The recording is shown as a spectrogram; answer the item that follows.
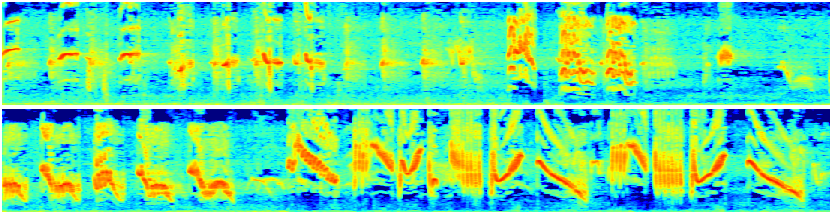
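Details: Mimicking lark song: a run of quick high twittering notes, a brief pause, then loud sweeping whistles that rise and fall in fast swoops, repeated densely toward the end.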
